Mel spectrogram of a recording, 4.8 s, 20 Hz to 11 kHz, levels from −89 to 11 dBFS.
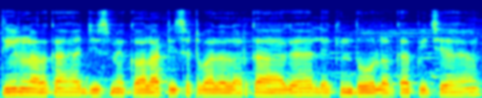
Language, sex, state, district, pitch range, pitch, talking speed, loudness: Hindi, male, Haryana, Jhajjar, 105-115 Hz, 110 Hz, 200 wpm, -15 LUFS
